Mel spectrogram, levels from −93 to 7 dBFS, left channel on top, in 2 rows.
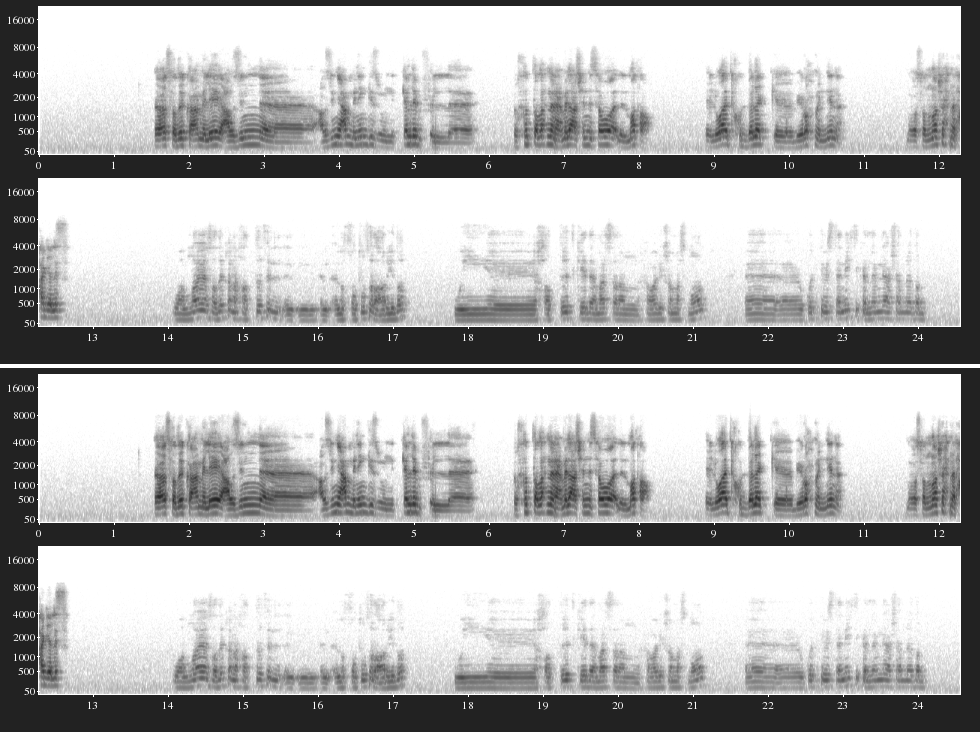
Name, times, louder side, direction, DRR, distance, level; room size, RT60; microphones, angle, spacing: voice 1, 1.5-5.8 6.3-8.1 8.9-10.7 11.6-12.6, right 5 dB, 50° right, 0.5 m, -22 dB
voice 2, 14.1-17.2 17.8-21.2 21.7-24.1, equal, 40° left, 1.3 m, -36 dB
4.1 x 2.7 x 3.1 m
head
